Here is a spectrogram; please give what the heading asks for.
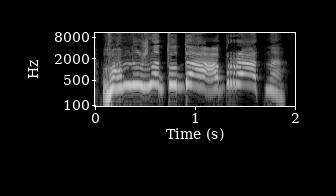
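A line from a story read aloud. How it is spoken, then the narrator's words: Yelling. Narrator (Russian): вопил я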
